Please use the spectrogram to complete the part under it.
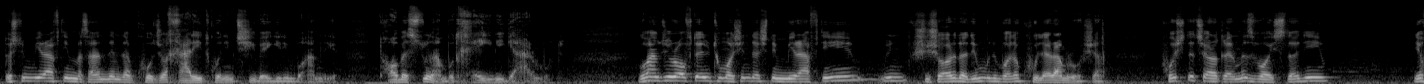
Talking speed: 160 wpm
